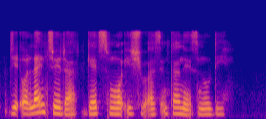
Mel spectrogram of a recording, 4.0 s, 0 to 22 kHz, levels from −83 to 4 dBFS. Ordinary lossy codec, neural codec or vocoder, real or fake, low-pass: none; codec, 16 kHz, 0.8 kbps, ZipCodec; fake; 7.2 kHz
